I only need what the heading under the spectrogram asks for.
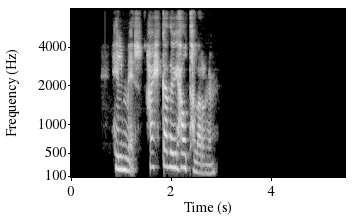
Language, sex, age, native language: Icelandic, female, 13, Icelandic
